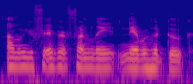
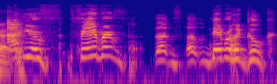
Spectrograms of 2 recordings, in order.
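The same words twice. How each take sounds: First: Careful, much softer delivery; soft, measured, word by word; slowed down. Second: High-pitched, stumbling rush; hurried and faltering, pitched high. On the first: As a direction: take it slowly and quietly, as instructed. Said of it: "Do it slow". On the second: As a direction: blurt it too fast, tripping over the words. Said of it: "Hey, slow down". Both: Pretend.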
